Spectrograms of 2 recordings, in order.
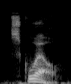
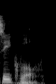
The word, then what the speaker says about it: SQL: Computing and data visualization squill often pronounced SQL is used for managing and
